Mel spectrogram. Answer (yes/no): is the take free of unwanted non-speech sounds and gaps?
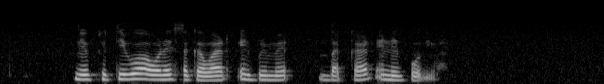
yes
